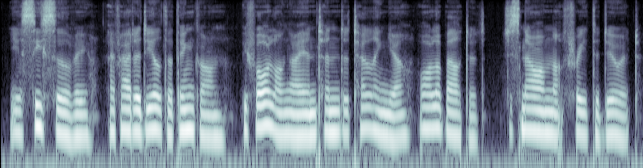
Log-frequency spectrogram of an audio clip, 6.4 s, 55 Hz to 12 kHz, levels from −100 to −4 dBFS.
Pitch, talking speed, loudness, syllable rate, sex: 170 Hz, 250 wpm, -16 LUFS, 5.9 syllables/s, female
